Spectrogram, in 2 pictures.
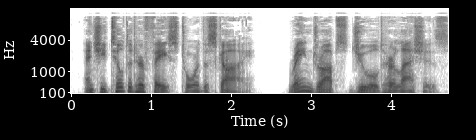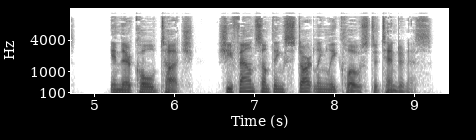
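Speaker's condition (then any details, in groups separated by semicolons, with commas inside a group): No condition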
